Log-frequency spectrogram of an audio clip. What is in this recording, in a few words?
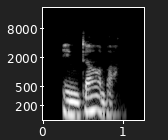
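"indaba", British English; pronunciations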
